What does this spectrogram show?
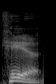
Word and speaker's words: Keir: any way, but if his name, Keir, didn't rhyme with tear, would we be, in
